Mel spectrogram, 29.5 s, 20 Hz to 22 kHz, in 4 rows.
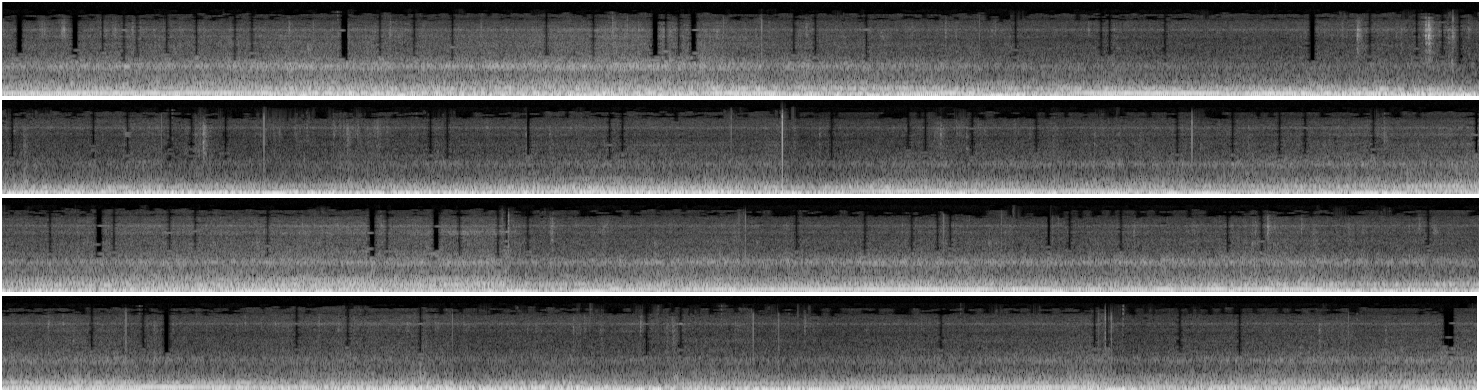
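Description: BMW E36 318is four-cylinder engine pulling hard at high revs, heard from inside the cabin over tyre and road rumble. The engine note dips briefly three times and climbs back.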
